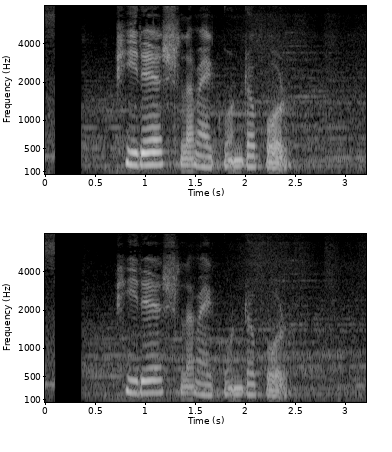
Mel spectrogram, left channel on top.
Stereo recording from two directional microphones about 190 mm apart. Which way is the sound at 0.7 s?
20° left (ahead or behind).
